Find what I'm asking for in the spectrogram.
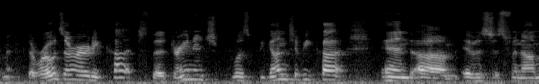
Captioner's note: none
